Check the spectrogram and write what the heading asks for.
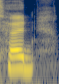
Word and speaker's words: Hood: People always say my last name wrong, and I've kind of stopped correcting them, but it is Hood, like the hood of a jacket.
